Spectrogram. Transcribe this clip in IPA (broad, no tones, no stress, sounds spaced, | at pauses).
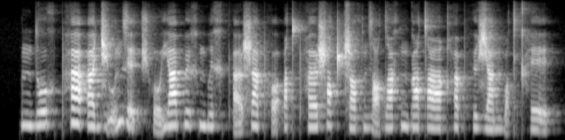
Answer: n d o x pʰ a ʔ a d͡ʑ ṵ n z ḛ t͡ʃʰ o̰ j a p y x m b e x pʼ a̰ ʂ a pʰ ɔ̰ ʔ ɵ tˤ pʰ ɜ ʂ ɔ tˤ ʈ͡ʂ ɔ x n z a̰ dˤ y x ŋ ɡ o tˤ j e qʰ u pʰ y ʑ a m b ṵ tˤ kʰ e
